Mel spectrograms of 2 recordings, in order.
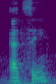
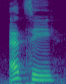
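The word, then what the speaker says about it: etc: this directory right here et Cie which is pronounced Etsy Etsy that directory is basically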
